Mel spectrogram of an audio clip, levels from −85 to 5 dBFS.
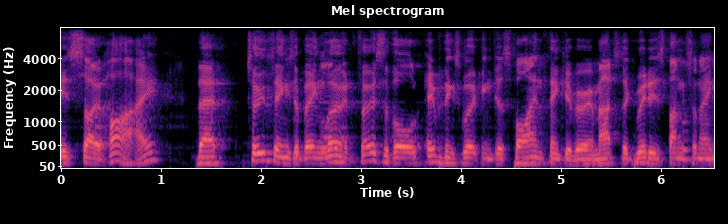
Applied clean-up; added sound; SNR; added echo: neural mask model DeepFilterNet 3.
